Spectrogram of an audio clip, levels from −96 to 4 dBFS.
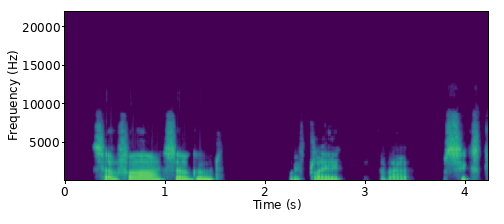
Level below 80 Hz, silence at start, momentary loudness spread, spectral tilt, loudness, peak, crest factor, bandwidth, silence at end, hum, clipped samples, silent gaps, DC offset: -48 dBFS; 0.3 s; 16 LU; -6 dB/octave; -25 LUFS; -4 dBFS; 20 dB; 9 kHz; 0 s; none; under 0.1%; 1.60-2.21 s, 2.86-2.98 s, 3.04-3.11 s, 3.49-3.75 s; under 0.1%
